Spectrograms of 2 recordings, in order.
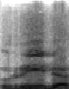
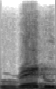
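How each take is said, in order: First: The vowel is long, like 'reed'. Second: The vowel is short, like 'red'. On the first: The speaker calls it wrong. "তো রিড আছে" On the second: The speaker calls it right. "Actually রেড উচ্চারণটা হবে"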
